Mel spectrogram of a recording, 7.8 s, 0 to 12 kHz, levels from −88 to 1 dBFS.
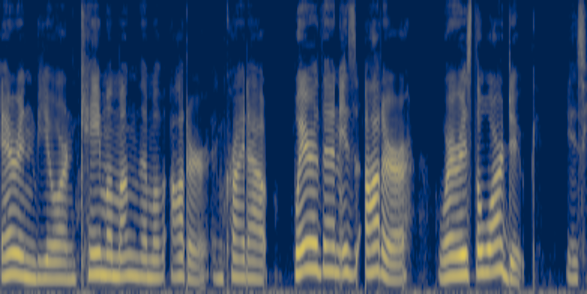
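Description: No technical faults are audible.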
